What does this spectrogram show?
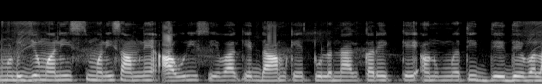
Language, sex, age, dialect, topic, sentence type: Bhojpuri, male, <18, Western, banking, statement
